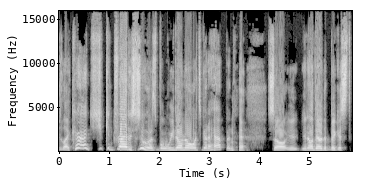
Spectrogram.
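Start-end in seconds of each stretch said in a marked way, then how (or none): 0.3-3.5 high-pitched, put-on polite voice; mock corporate nice. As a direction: imitate a company being sweetly unhelpful. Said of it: "all in nice language".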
